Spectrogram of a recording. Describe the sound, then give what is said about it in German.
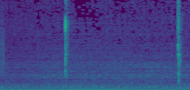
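A vehicle engine fires up and settles into a steady, low rumble, with two short sharp clicks about a second apart over the running motor. “Start.”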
